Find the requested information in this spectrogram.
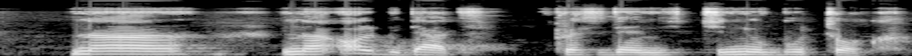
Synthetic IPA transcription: na | naʔɔlbidat | pɾɛsidɛ̃ntinubutʰɔk

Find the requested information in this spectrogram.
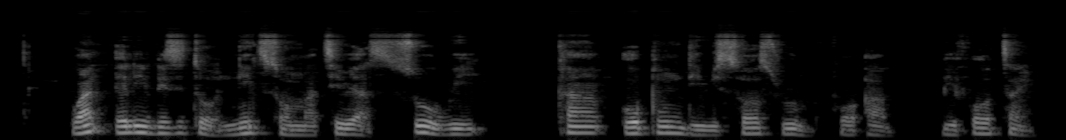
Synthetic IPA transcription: wãnɛlivizitʰɔnidsɔ̃mːatʰiɹialsːowi | kʰãnopʰũndiɹisɔsɹũmfɔʔã | bifɔtʰãɪ̃m

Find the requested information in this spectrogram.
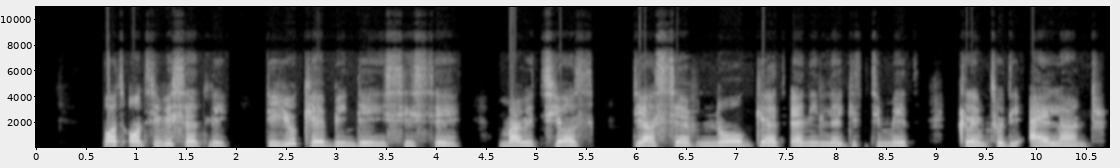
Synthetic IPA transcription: b̥ɔtɔ̃ntʰilɹisɛ̃ntli | d̥ijukʰebĩndeĩnsistse | maɹitʰiɔs | d̥ɛasɛlfnoɡɛtɛnilɛɡitʰimet | kʰlĩmtʰudiʔaɪlãnd

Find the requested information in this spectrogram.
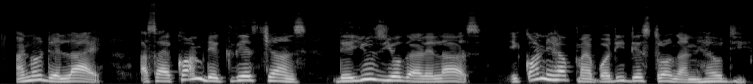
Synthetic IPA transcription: aɪnodelaɪ | asaɪkɔ̃mdekɾiett͡ʃãns | dejuzjoɡaɾelas | ikɔ̃nhɛlpmaɪbɔdidestɾɔ̃ŋɡãnɦɛlti

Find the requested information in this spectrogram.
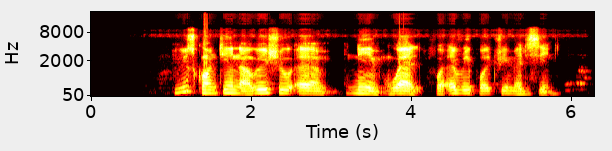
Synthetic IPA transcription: juskʰɔ̃ntʰẽnəwiʃoʔɛ | nẽmwɛlfɔʔɛvɹipʰɔltʰɹimɛdisĩn

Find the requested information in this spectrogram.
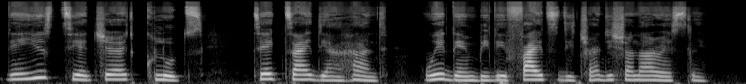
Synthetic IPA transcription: dejustʰiɛt͡ʃɛt͡ʃkʰlods | tʰek̚taɪdɛaɦãnd | wedɛ̃mbidefaɪtditɹadiʃɔnalɹɛslĩ

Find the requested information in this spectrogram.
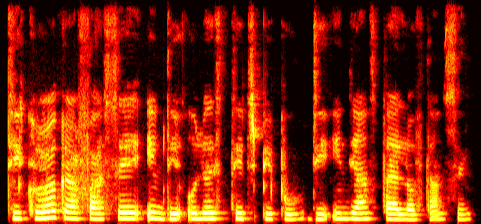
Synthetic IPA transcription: d̥ikɔɹɔɡɹafaseĩmdeʔõlestit͡ʃpipʰudiʔĩndiãnstaɪlɔfdã̰nsɔ̃n

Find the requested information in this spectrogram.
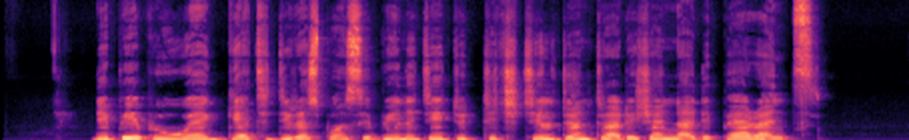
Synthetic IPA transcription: dəpipl̩weɡɛtdəɹɛspɔ̃nsibilititutit͡ʃt͡ʃildɹɛ̃ntɹadiʃɔ̃nadəpɛɹãnts

